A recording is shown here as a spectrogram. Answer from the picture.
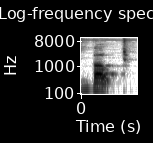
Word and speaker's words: Vogt: platoon with steven um i believe how you see his name is vote even though it has a g in it the g is silent um and stephen vogt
